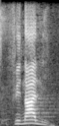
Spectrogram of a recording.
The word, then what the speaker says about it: finale: That thing, if you look at it, you pronounce wrong final. That thing is finale. Grand finale. That's why somebody will say, what's the rationale?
